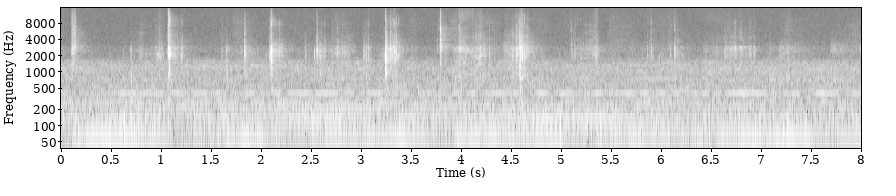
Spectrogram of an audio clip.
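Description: Cards being handled and set down on a table: about ten light, sharp clicks and taps at irregular intervals, over faint steady background music.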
